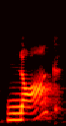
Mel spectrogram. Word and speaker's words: knock: Knock. The K is silent and off.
